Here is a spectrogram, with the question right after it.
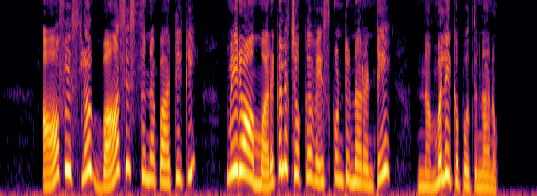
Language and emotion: Telugu, disgusted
